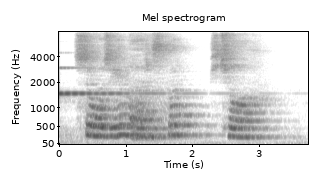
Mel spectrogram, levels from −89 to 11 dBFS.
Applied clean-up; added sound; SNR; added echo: none; Piano; 8 dB; reverberation time 1.0 s.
